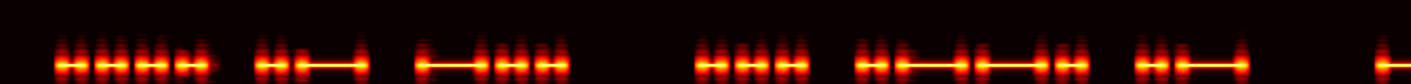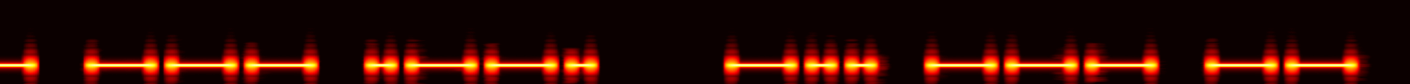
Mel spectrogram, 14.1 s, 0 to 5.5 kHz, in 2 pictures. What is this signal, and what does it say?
Morse code, heard as a keyed tone, about 12 wpm, 600 Hz. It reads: HAD SPA TOP DOM
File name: Korte ord DK 12wpm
